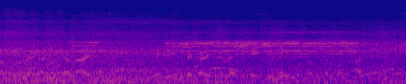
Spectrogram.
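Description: Steady street traffic noise with indistinct voices in the background.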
